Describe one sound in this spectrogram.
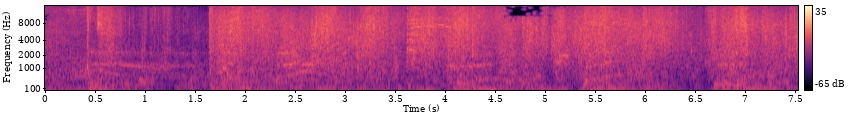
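Spell effects crackle and clash in a video game fight.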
